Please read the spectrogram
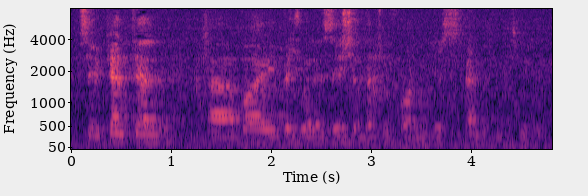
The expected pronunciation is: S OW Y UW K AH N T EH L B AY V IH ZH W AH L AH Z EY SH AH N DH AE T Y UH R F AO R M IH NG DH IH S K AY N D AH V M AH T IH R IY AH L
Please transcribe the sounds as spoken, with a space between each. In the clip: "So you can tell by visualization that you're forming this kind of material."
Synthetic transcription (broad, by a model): S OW Y UW K AH N T EH L B AY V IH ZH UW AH L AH Z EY SH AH N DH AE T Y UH L F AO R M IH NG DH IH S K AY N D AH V M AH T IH R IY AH L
